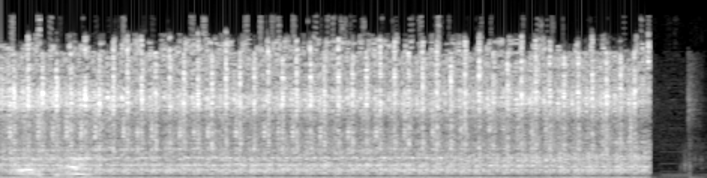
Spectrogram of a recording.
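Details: Boat inboard engine with new exhaust bellows and new water pump, after gasket maker on leak: deep steady low rumble at idle, even pulses, no knocks or rattles; idles normally.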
